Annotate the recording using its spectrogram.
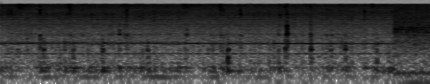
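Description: Near silence: faint, irregular little taps of a stylus on a tablet or pen display as writing goes on, over a faint steady high whine.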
